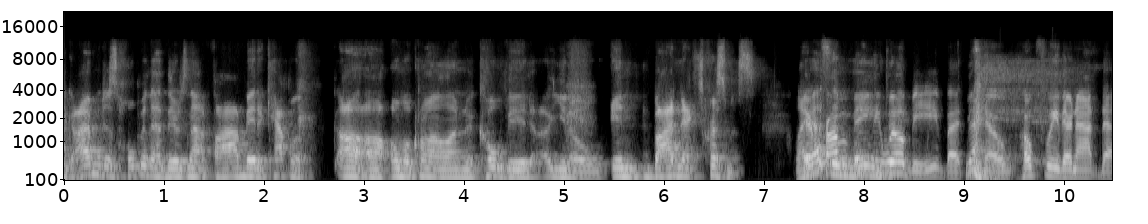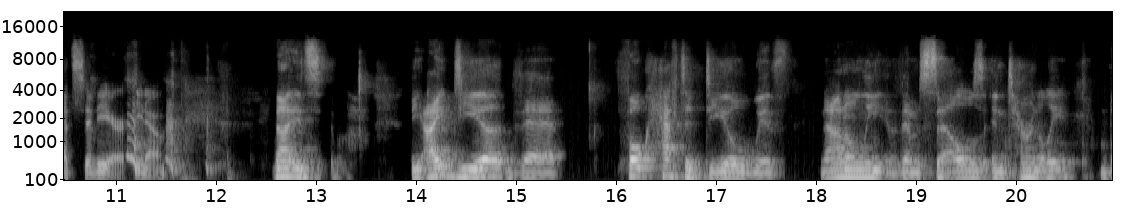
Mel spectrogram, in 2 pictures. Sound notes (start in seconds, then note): 11.0 laughing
